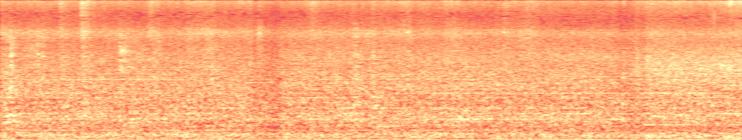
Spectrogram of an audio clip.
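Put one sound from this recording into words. A metal ladle scrapes and stirs inside a large cooking pot.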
